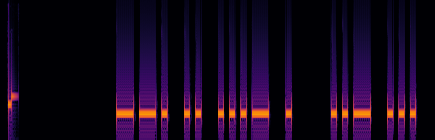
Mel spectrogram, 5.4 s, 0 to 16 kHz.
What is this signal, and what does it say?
Morse code, heard as a keyed tone, about 17 wpm, 700 Hz. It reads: GIVE US
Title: Sentences from Top 1000 Words - Review Part 4 - 17wpm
